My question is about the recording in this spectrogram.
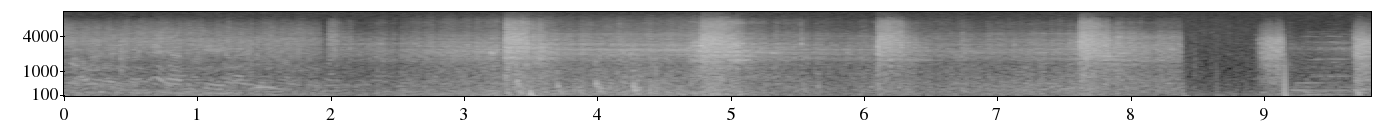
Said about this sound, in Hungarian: Gyors vonat érkezik a negyedik vágányon.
